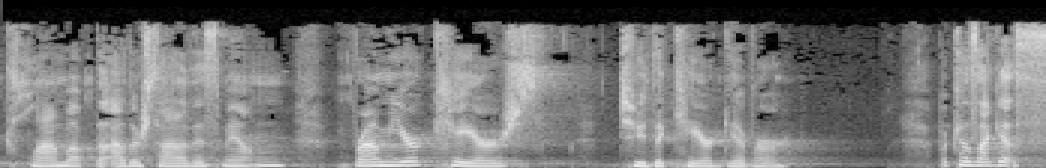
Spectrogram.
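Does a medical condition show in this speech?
Yes: cleft lip and palate, severe.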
